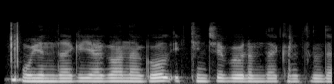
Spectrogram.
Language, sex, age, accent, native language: Uzbek, male, 18-24, Jizzax, Uzbek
